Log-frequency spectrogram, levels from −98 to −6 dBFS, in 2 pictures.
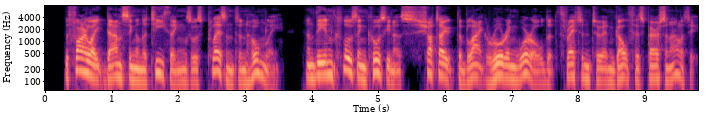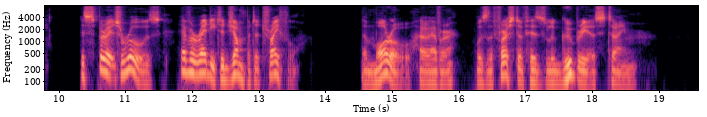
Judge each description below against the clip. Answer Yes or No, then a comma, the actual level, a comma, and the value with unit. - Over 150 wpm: No, average, 145 wpm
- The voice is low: Yes, low, 120 Hz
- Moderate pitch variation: No, wide, 7.4 semitones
